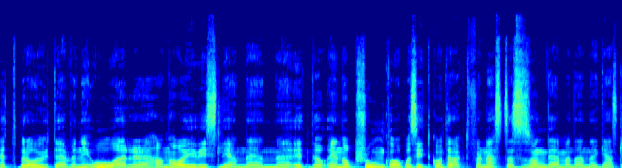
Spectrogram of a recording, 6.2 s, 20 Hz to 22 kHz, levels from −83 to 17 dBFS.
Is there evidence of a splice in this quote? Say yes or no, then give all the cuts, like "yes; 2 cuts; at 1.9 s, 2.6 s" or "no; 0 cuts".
no; 0 cuts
